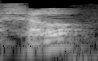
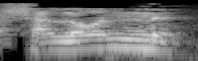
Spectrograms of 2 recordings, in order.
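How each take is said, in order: First: The word is cut off before its end. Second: The word ends with an n sound. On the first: "sem terminar a palavra" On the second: "e sim com N"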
